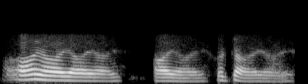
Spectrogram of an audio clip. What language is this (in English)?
Konkani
